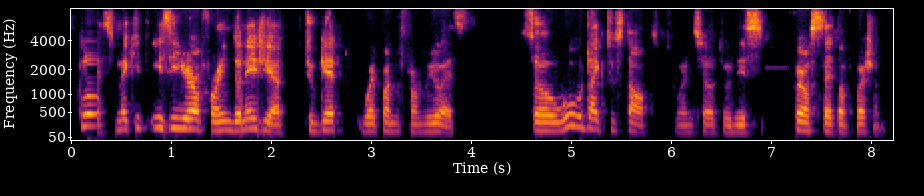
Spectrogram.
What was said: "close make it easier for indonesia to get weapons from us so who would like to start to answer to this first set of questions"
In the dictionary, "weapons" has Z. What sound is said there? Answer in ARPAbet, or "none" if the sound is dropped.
none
